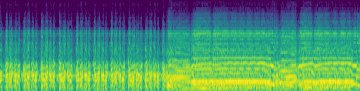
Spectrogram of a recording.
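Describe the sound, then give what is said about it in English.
A harmonica mimics a train: a loud, steady chugging rhythm of breathy pulses gives way to long, wailing whistle notes that bend down and up in pitch, with no voices. “on the harmonica right now, making the train whistle”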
